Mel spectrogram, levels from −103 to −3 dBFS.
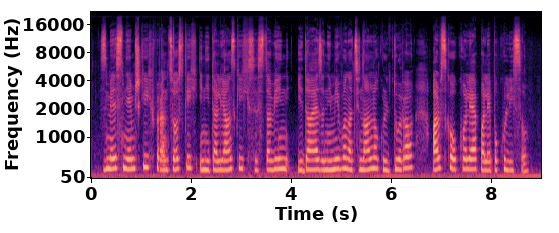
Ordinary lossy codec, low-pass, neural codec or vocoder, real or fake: none; 19.8 kHz; none; real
